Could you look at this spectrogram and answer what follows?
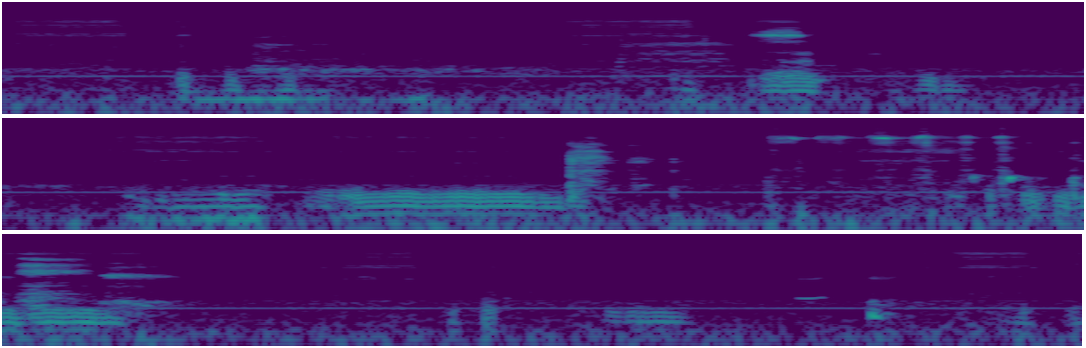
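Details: Dog asleep in the owner's arms: soft snorting snores with a few sharper nasal snorts and room noise; snoring.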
